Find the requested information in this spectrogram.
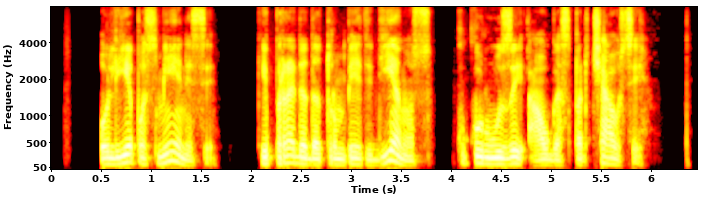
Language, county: Lithuanian, Telšiai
